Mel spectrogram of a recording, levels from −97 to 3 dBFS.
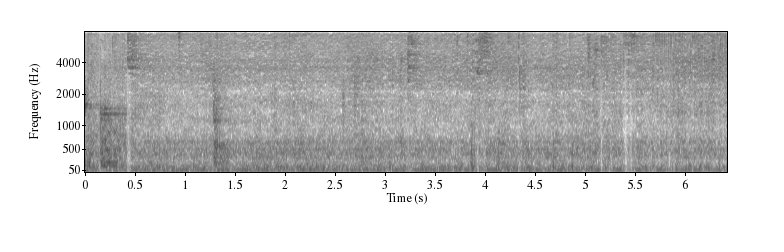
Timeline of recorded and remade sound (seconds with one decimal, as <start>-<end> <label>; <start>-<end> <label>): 0.0-6.4 recorded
